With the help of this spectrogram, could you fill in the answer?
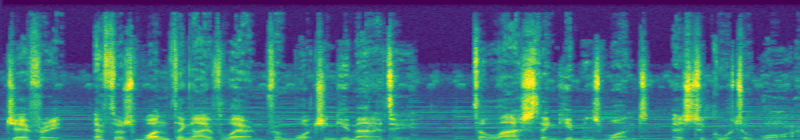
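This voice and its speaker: Polite, low-voiced curious robot played by a man. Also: over music, lightly acted. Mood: earnest, assured. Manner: polite, measured, literal-minded, earnest. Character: curious, friendly, earnest male robot companion. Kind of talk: audio roleplay drama.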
